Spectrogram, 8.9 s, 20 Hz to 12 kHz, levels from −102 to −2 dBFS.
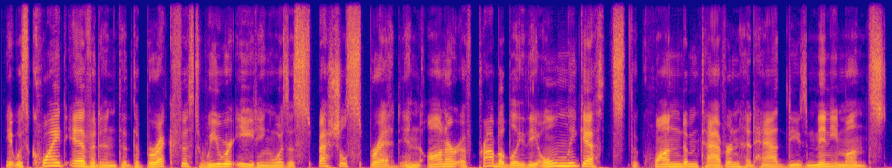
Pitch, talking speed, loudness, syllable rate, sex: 145 Hz, 195 wpm, -18 LUFS, 5.1 syllables/s, male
